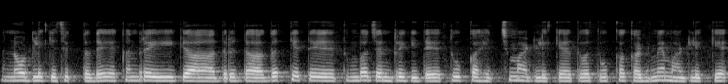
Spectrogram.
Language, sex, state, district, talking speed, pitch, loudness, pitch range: Kannada, female, Karnataka, Dakshina Kannada, 140 wpm, 170 Hz, -15 LUFS, 160-180 Hz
